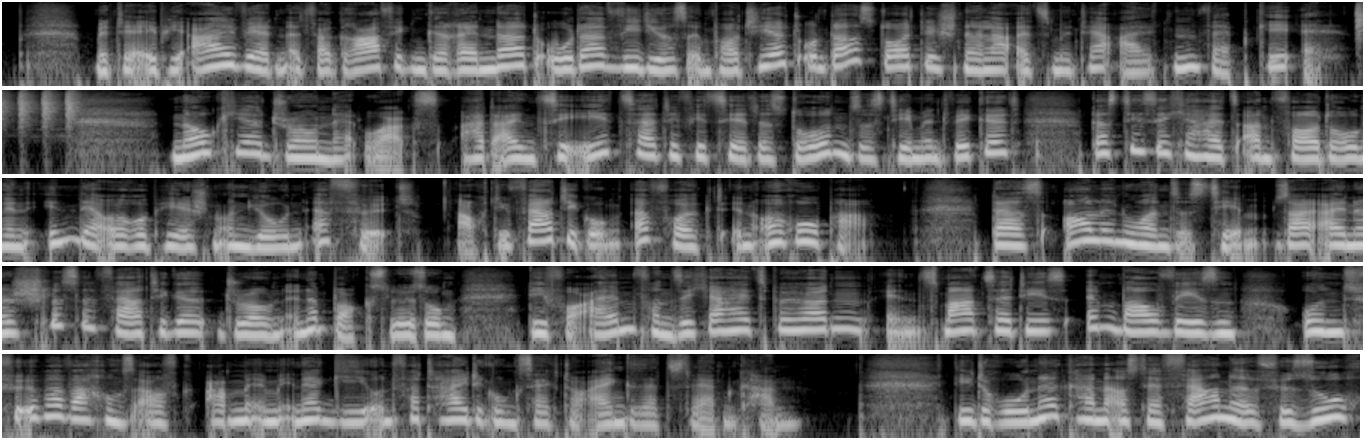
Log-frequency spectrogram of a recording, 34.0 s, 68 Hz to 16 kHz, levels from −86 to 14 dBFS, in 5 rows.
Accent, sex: German, female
